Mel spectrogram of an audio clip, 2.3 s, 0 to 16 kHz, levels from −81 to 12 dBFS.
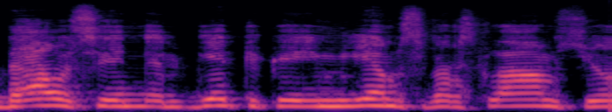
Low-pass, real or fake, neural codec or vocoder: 14.4 kHz; fake; codec, 44.1 kHz, 3.4 kbps, Pupu-Codec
